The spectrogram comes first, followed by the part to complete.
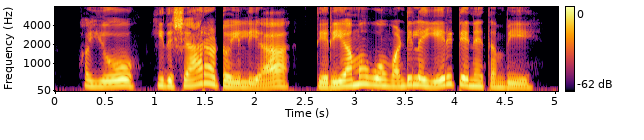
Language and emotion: Tamil, sad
